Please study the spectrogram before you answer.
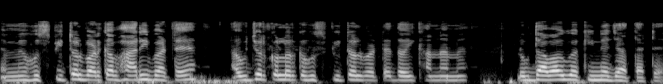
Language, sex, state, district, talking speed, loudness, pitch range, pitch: Bhojpuri, female, Bihar, Muzaffarpur, 160 wpm, -16 LUFS, 190-210 Hz, 200 Hz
